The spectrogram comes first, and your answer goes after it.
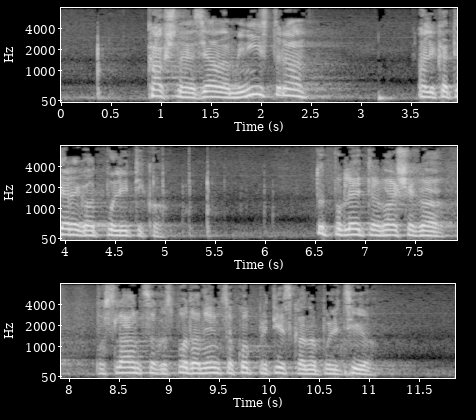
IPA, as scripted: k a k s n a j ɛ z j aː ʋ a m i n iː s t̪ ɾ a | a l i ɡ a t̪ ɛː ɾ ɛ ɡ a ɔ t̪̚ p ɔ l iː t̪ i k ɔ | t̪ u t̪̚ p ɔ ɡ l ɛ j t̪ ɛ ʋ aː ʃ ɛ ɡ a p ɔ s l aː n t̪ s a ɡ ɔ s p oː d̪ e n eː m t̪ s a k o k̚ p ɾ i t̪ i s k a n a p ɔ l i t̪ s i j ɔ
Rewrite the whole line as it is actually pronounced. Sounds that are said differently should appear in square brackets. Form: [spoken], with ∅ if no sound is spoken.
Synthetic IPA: k a k [ʃ] n a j ɛ z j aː ʋ a m i n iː s t̪ ɾ a | a l i [k] a t̪ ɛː ɾ ɛ ɡ a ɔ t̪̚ p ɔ l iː t̪ i k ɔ | t̪ u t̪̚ p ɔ ɡ l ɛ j t̪ ɛ ʋ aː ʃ ɛ ɡ a p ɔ s l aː n t̪ s a ɡ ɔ s p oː d̪ [a] n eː m t̪ s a k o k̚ p ɾ i t̪ i s k a n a p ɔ l i t̪ s i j ɔ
